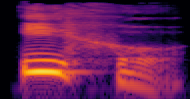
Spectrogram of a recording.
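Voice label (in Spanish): "hijo", Spanish, female; mekanta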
